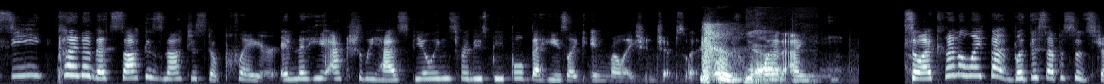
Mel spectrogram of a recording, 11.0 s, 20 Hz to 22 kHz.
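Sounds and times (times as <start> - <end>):
speech: 0.6 - 8.5, 9.1 - 11.0
loud sneeze: 7.0 - 7.8.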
